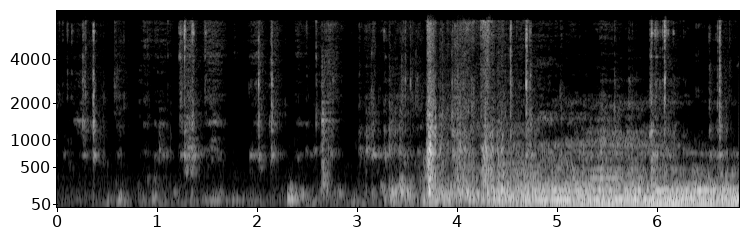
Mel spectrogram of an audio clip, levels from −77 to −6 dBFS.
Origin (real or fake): real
